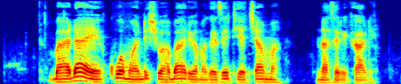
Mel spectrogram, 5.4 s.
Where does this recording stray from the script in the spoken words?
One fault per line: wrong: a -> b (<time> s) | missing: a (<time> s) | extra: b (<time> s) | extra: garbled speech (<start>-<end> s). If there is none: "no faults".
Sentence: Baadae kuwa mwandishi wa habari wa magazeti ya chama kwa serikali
wrong: kwa -> na (4.2 s)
